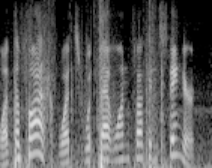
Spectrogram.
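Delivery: high-pitched, baffled, bewildered outburst. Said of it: "I'm like".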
